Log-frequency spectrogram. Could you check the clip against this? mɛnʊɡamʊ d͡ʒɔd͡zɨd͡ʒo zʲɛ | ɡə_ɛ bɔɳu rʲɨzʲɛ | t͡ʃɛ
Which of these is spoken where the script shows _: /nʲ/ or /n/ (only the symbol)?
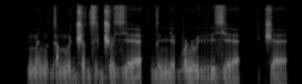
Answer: nʲ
